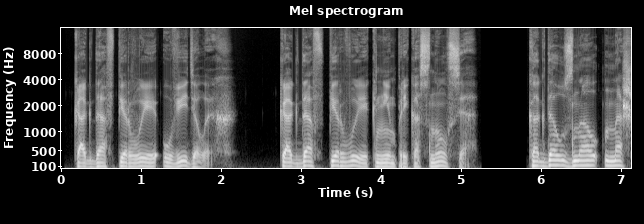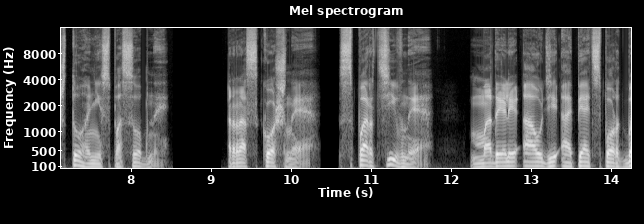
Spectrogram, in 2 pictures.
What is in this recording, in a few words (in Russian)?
РАДИО РЕКЛАМА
